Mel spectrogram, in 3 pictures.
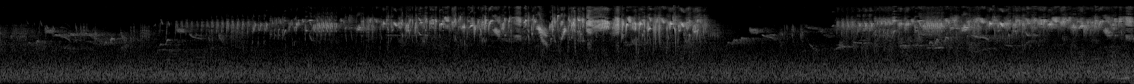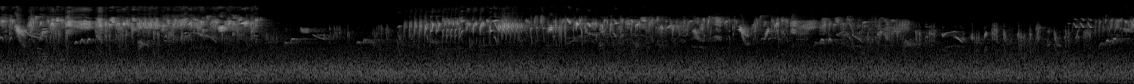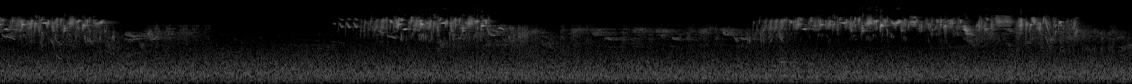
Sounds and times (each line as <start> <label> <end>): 0.0 Serins, with the characteristic high-pitched, in-a-hurry call 24.8
0.0 breeze on trees 34.0
26.0 Serins, with the characteristic high-pitched, in-a-hurry call 34.0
